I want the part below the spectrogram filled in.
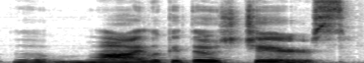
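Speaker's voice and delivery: ordinary delivery, nothing marked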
